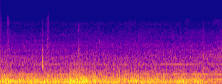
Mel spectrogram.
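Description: Low, uneven rumble of wind buffeting the microphone outdoors, with a faint steady hum underneath.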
